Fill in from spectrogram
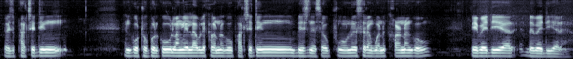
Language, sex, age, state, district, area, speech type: Bodo, male, 45-60, Assam, Baksa, rural, spontaneous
